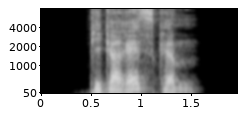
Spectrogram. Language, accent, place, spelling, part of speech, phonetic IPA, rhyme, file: German, Germany, Berlin, pikareskem, adjective, [ˌpikaˈʁɛskəm], -ɛskəm, De-pikareskem.ogg
- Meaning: strong dative masculine/neuter singular of pikaresk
